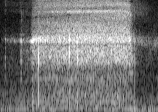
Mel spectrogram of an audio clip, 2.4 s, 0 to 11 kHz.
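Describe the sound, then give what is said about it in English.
A single steady hiss of someone drawing on a Sith V2 e-cigarette atomizer from Silver Wolf Customs, lasting about a second and a half, with faint crackling and a soft click just before it starts. “So I'm gonna put you to the side and I'm gonna vape right now on the only thing that has succeeded this entire first impressions, and that's the Sith V2 from Silver Wolf Customs.”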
